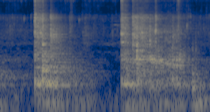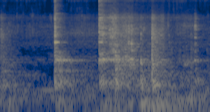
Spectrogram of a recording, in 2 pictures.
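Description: A perforated metal spoon stirring and scraping through wet, steaming rice in a large metal pot. There are about five strokes, each starting sharply and fading away.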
